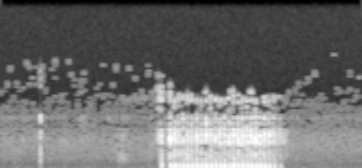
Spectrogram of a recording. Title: Snore dog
